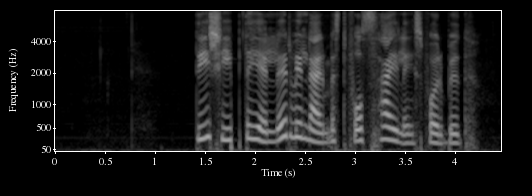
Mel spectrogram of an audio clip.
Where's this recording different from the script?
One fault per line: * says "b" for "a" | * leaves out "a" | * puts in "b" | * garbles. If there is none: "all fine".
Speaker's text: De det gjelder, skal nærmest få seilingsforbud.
* puts in "skip"
* says "vil" for "skal"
